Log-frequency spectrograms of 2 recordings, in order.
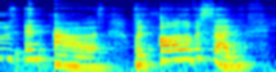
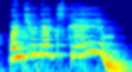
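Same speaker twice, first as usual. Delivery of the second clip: a hint of a higher girl's voice; lightly voiced girl; 12 semitones higher than usual. A narrator's reading. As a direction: ask sweetly as the girl. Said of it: "she asks".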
